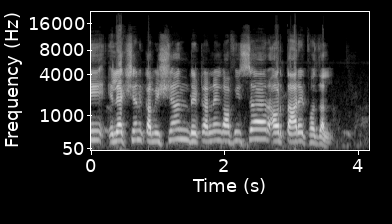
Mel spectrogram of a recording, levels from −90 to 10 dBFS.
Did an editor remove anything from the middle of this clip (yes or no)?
no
